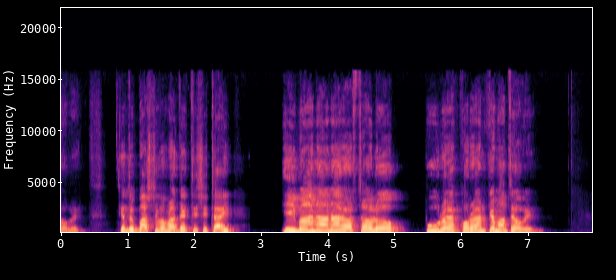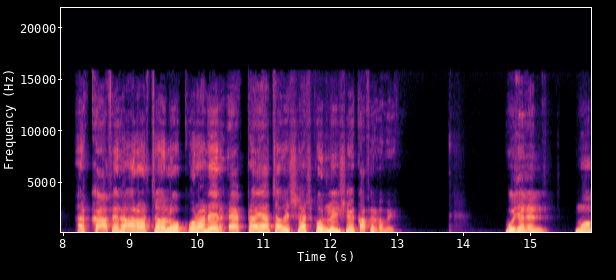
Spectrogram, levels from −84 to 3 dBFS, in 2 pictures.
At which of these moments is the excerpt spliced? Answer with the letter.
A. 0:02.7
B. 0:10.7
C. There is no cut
A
